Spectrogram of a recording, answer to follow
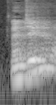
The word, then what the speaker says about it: angina: Angina? Oh, that's a good pronunciation, yeah.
